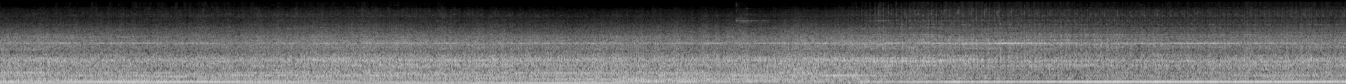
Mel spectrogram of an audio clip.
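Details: 2011 BMW E90 M3 at first start after a VF Engineering supercharger install: steady even idle rumble with a constant high supercharger whine on top; normal supercharged idle with supercharger whine.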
